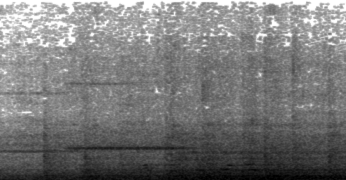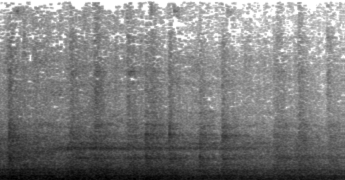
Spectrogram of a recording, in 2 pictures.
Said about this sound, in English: And the elements were really great for it, and here I was hopping on this metro car and taking it underground instead.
